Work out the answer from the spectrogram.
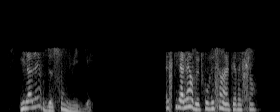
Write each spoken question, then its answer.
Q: Est-ce qu'il a l'air de trouver ça intéressant?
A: Non, il a l'air de s'ennuyer.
